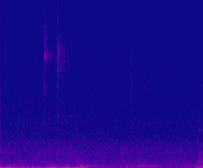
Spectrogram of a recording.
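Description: A single faint computer-mouse click about half a second in, selecting a lighting mode, over a low hum that cuts out about a second in.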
